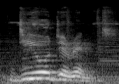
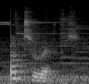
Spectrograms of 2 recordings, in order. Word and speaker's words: deodorant: Next word, D-E-O-D-E-R-A-N-T, deodorant. That is a wrong pronunciation. The correct pronunciation is deodorant.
